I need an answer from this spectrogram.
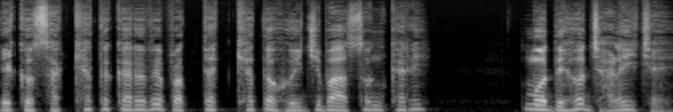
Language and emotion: Odia, fearful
